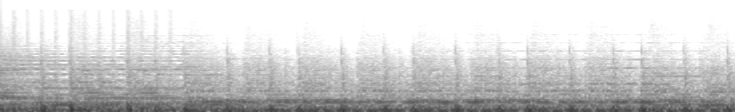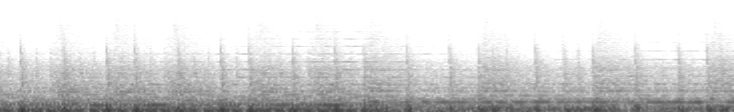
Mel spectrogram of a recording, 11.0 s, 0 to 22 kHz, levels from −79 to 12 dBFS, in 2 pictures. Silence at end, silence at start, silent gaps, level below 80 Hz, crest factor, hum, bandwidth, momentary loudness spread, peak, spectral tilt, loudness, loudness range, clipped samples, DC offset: 0 s; 0 s; none; -22 dBFS; 16 dB; none; 5.2 kHz; 4 LU; -4 dBFS; -9.5 dB/octave; -23 LUFS; 2 LU; under 0.1%; 3%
